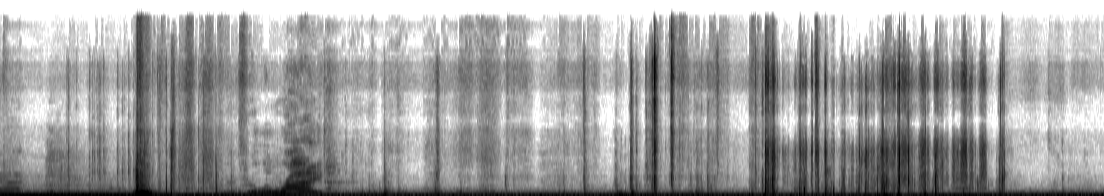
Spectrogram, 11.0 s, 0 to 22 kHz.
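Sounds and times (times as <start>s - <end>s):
car engine drone: 0.0s - 11.0s
sharp clicks and rattles: 5.8s - 10.2s.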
